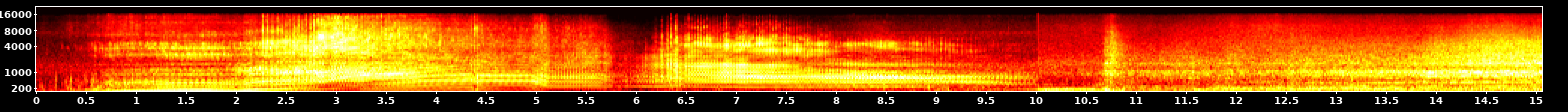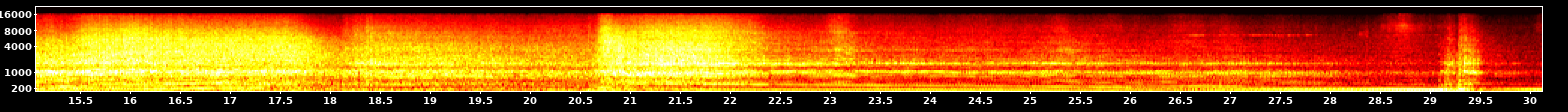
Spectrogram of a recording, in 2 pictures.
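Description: Mercedes-Benz C63 AMG's 6.2-litre V8 through an Agency Power aftermarket exhaust, launched hard from a standstill: the revs climb sharply through the first gears with short dips at the shifts, then fall in pitch as the car pulls away. From about ten seconds in the V8 is heard again, loud, its revs rising and falling.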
